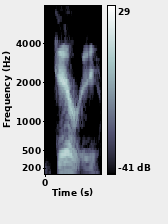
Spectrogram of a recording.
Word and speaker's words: Gerry: In fact, it's named after like an early Massachusetts governor named Elbridge Gerry, hard G.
